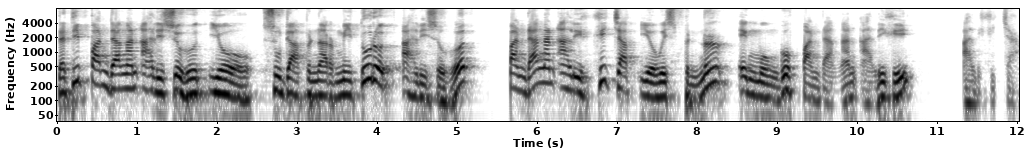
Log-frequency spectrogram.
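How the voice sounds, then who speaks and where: Speaking very slowly with a Javanese accent, a man uses a fairly high voice with vocal fry and very wide pitch swings. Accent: Javanese-accented Indonesian. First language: Javanese (speaking Indonesian). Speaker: Islamic preacher. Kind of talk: religious lecture. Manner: casual, code-switching Javanese and Indonesian.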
